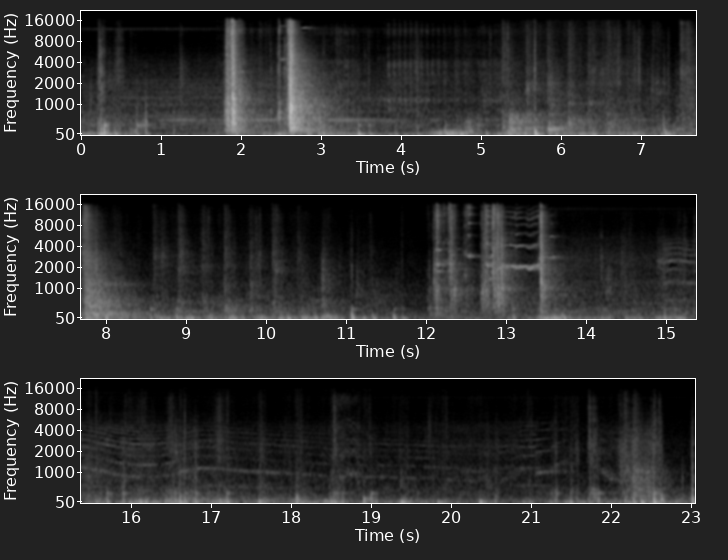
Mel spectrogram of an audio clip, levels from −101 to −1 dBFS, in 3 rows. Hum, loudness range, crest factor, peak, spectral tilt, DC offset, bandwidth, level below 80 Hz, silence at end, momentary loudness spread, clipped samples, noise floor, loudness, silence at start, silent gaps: none; 25 LU; 38 dB; -2 dBFS; -3 dB/octave; under 0.1%; 16 kHz; -54 dBFS; 0 s; 18 LU; under 0.1%; -63 dBFS; -34 LUFS; 0 s; none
